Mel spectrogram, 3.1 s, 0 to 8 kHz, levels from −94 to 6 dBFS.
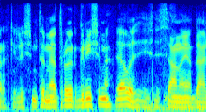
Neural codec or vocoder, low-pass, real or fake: none; 7.2 kHz; real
